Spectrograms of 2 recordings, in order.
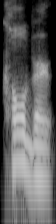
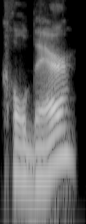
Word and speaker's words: Colbert: in San Diego and even though we always pronounced it Colbert when she got into real estate she always liked to pronounce it colar and she felt like it was a little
